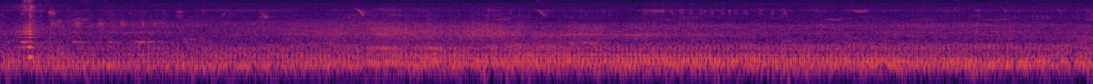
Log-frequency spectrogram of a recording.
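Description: Steady low rumble of a passenger train's diesel locomotive and coaches running on the rails as the train moves away, swelling slightly about four seconds in. Faint bird chirps sound above it.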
